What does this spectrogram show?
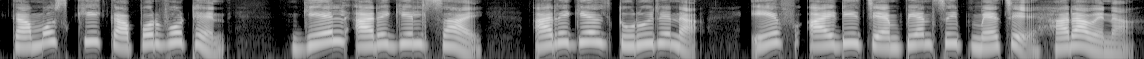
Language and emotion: Santali, neutral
